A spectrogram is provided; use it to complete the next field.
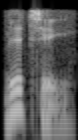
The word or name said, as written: vittae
